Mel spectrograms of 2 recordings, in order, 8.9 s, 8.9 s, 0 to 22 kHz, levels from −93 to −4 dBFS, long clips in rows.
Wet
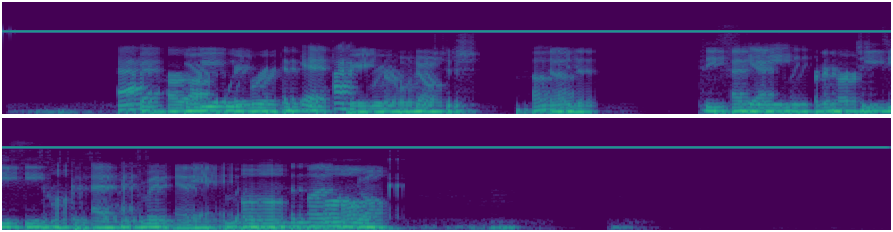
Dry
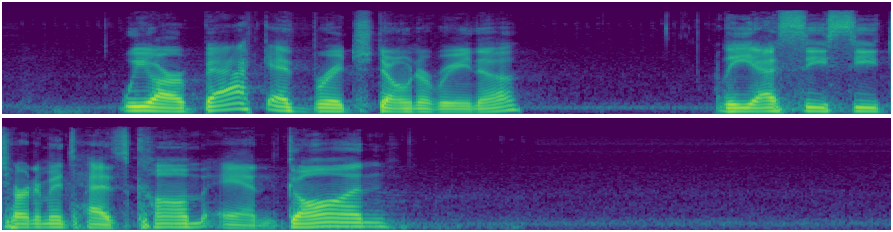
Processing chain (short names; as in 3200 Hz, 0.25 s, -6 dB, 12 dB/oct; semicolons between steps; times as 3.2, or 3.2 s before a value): slices in reverse order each 83 ms, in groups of 7; gate with hold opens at -49 dBFS; low-pass opened by the level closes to 2100 Hz, open at -19 dBFS; EQ curve 110 Hz 0 dB, 210 Hz -25 dB, 320 Hz -15 dB, 530 Hz -26 dB, 1600 Hz -14 dB, 2800 Hz -15 dB, 15000 Hz -25 dB; limiter -32 dBFS, peak gain reduction 10.5 dB; air absorption 160 m; whine 7400 Hz -40 dBFS; on a send: early reflections 29 ms -12 dB, 40 ms -3.5 dB, 66 ms -15 dB; on the sum: gain -2.5 dB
